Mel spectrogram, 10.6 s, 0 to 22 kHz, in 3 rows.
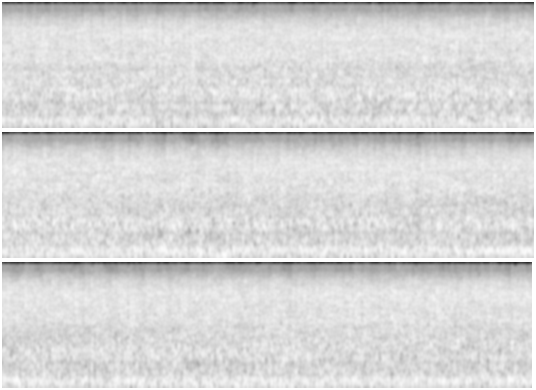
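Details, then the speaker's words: Dirt track race car, newly installed V8 engine, first start of 2019 after battery charge: steady, even idle with loud hiss and crackle over a smooth low rumble, no knocks or misses; healthy normal idle. "this is it. We are about to start the race car for the first time for 2019."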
